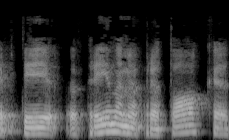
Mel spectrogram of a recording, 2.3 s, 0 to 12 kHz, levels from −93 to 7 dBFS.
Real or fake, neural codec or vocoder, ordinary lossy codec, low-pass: real; none; MP3, 32 kbps; 10.8 kHz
